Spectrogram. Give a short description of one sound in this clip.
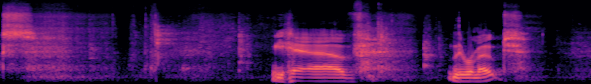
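Cardboard scrapes and rustles as a small box is opened.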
